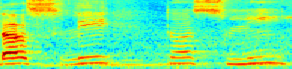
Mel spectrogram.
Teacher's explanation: توس نہیں کرنا ہے، تا کو باریک کرنا ہے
